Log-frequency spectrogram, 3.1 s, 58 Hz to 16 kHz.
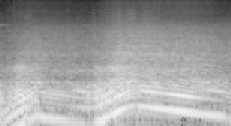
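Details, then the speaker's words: Subaru boxer engine (Toyota 86 twin) with Aisin automatic, rear-wheel drive, rebuilt title, tuned exhaust: deep note climbs cleanly and falls evenly, no rattle or misfire; scan tool all green — normal revving. "so it sounds a heck of a lot better than the stock subaru that kind of sounds like an evinrude motor this makes a much better noise it's got a good tuned exhaust on it"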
